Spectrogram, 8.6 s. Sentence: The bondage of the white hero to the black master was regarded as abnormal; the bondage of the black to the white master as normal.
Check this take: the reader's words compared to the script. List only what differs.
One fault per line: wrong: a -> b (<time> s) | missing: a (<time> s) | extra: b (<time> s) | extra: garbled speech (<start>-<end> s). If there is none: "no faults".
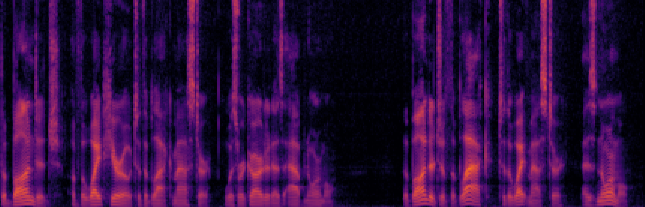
no faults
